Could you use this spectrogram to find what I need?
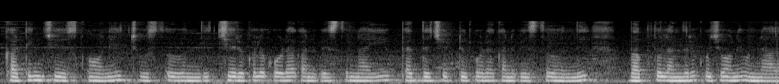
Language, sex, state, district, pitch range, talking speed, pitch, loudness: Telugu, female, Andhra Pradesh, Sri Satya Sai, 170-185 Hz, 115 wpm, 175 Hz, -18 LUFS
